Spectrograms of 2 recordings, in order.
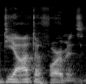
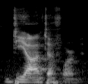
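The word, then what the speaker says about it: D'Onta Foreman: Also, you're saying Deonta Foreman's name wrong. – Dante. Is it not Deonta? – It's Deonta Foreman.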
